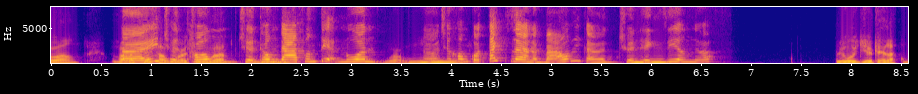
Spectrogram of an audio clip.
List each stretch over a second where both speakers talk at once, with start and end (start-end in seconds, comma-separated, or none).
0.6-2.1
